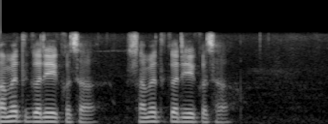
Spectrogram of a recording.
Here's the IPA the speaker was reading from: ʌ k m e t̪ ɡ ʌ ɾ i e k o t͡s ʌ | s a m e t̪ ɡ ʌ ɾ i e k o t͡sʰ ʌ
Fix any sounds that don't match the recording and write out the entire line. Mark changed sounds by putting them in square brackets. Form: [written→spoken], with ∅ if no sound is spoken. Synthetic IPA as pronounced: ʌ [k→∅] m e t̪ ɡ ʌ ɾ i e k o [t͡s→t͡sʰ] ʌ | s [a→ʌ] m e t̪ ɡ ʌ ɾ i e k o t͡sʰ ʌ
